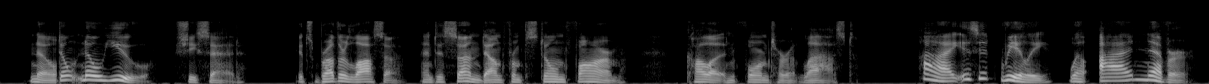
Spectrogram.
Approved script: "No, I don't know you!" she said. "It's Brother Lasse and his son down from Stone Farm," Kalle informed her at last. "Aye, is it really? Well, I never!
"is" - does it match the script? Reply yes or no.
yes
